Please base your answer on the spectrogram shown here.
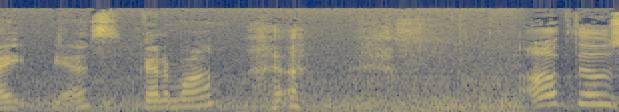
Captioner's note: laughs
